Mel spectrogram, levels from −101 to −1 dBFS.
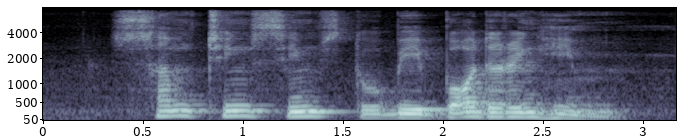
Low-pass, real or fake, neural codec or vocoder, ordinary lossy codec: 7.2 kHz; real; none; none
